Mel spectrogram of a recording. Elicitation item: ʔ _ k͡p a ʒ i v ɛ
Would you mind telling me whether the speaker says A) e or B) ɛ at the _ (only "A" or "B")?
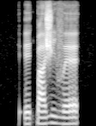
A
